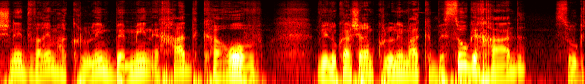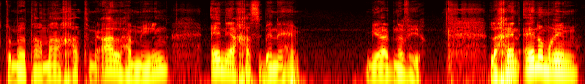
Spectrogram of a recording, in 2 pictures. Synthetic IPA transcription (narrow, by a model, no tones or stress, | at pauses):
ʃne̞jdvaʁimɦaklulimbe̞minʔḛχadkʰaʁo̞vveilukaːʃe̞ʁhe̞mklulimʁakbesuɡe̞χad̪ | suɡst̪o̞me̞etʁamaːχat̪me̞̰ʔalɦamin | e̞njaχasbene̞ɦe̞̰mː | ijad̪navhiʁ | laχe̞nʔe̞no̞mʁim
